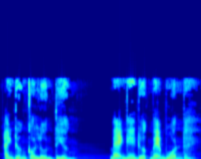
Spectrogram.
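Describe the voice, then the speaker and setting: Meek put-upon wife as a woman reads her, soft and gentle, low, faint music. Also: flat delivery, normal speed. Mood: soft pleading. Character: meek long-suffering wife in her forties.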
